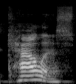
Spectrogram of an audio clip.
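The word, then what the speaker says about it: Callis: center i i'm similar my last name is is kallus but it's c-a-l-l-i-s so i get all sorts of interesting pronunciations and uh but yeah more often than not they'll say some version of callus and it's good enough where are you coming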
